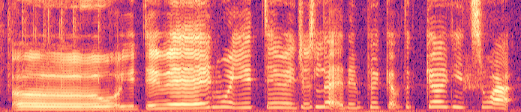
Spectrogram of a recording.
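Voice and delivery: high-pitched exasperated whine. Real, not acted. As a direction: squeak it out in disbelief. Exasperated at AI partner.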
